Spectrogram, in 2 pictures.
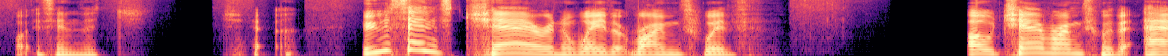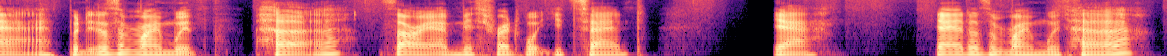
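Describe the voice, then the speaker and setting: Streaming a game, this woman from England talks in a chatty way, reads her chat out loud and drops the occasional swear word; her accent mixes southern and northern English. She speaks at an unhurried pace in a low register, and the studio-quality audio has no echo.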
